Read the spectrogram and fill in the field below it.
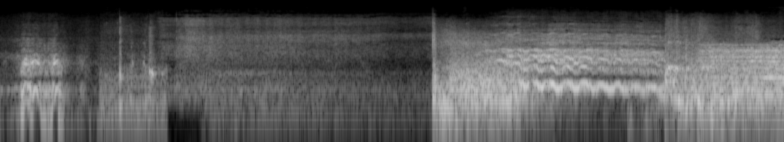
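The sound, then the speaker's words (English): A loud horse whinny bursts in midway and carries on with a shaky, wavering pitch, as a horse lights a cannon's fuse and climbs inside. Before it come a few short knocks and a steady hiss. No one speaks. “The horse aims its cannon, lights its fuse, and climbs inside.”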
